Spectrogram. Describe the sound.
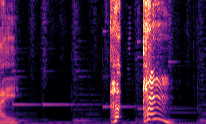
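A loud throat clearing in two quick bursts, a short rasp followed by a longer voiced 'ahem' that rises and falls in pitch. It sounds like a voice performing it, as the story character Aunt Red Pig clears her throat by a haystack, startling a pink pig.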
